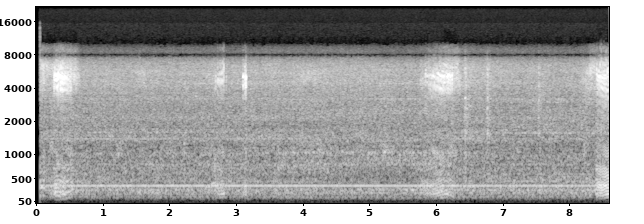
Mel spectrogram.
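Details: Soft, slow snoring breaths over steady room noise with a faint hum, from a sleeping pet; snoring.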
